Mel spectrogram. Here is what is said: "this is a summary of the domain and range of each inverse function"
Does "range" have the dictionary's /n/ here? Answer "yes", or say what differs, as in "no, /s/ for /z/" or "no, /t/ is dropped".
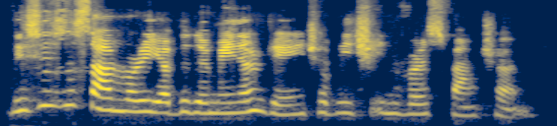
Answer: yes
